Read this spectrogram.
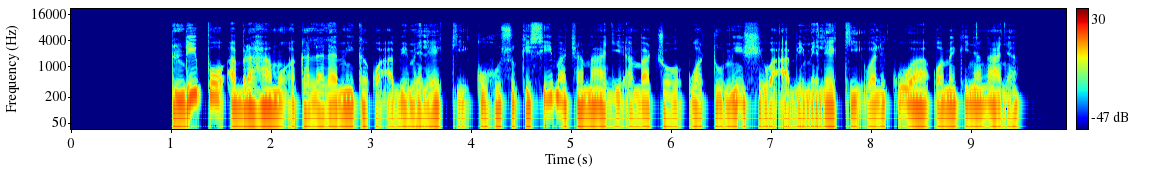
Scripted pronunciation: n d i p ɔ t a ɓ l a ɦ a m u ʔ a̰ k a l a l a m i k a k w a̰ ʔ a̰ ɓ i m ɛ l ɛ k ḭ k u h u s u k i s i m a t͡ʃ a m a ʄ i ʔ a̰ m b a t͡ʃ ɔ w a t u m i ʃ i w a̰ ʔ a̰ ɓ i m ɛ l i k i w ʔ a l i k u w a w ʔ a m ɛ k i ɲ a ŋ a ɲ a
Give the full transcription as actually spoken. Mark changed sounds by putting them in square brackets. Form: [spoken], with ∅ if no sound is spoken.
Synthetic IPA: n d i p ɔ [ʔ] a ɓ [ɾ] a ɦ a m u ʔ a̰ k a l a l a m i k a k w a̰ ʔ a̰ ɓ i m ɛ l ɛ k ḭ k u h u s u k i s i m a t͡ʃ a m a ʄ i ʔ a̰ m b a t͡ʃ ɔ w a t u m i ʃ i w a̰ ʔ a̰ ɓ i m ɛ l [ɛ] k i w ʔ a l i k u w a w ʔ a m ɛ k i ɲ a ŋ a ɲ a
